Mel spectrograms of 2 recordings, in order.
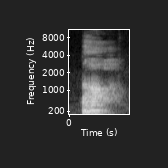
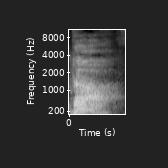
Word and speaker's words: Thoth: Thoth. Spell that? Thoth. So like thought. But Thoth. God of Go ahead.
